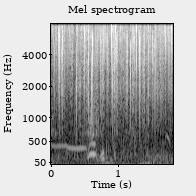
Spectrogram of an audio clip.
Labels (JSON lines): {"label": "biophony, cascading saw", "recorder": "SoundTrap 600 or HydroMoth"}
